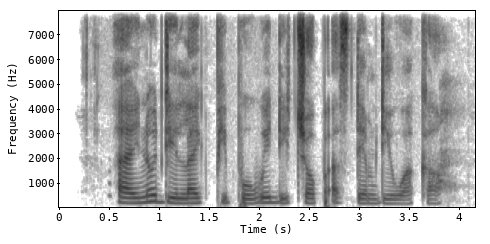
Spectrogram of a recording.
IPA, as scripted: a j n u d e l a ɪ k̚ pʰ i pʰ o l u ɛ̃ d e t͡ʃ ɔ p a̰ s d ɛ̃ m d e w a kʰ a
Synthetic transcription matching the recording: a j n o d e l a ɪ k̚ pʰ i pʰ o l w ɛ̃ d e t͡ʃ ɔ p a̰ s d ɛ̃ m d e w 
